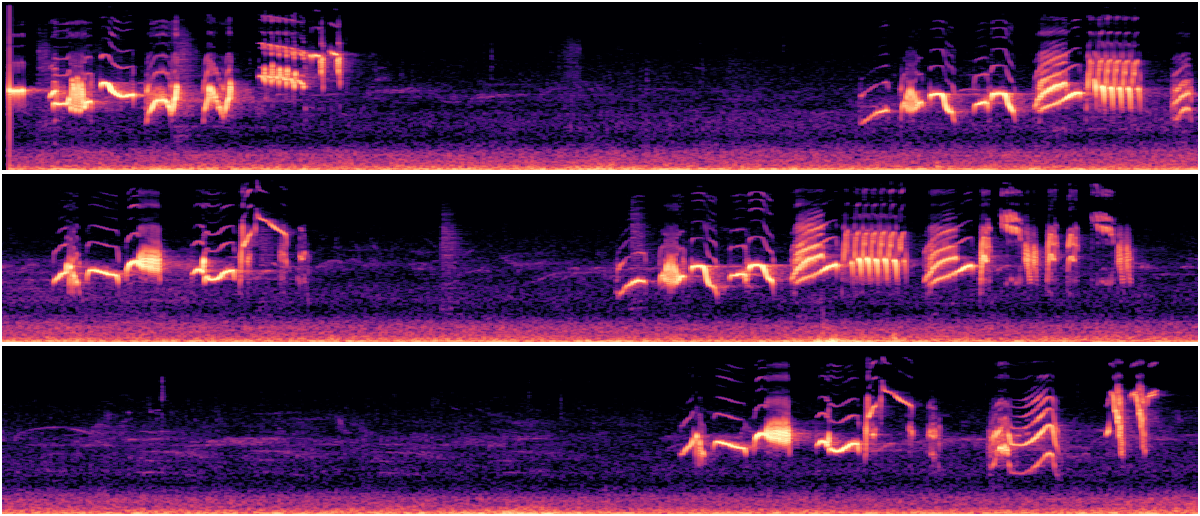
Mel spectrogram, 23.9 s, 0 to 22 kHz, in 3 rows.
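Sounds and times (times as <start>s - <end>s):
common blackbird song: 0.0s - 4.8s, 5.6s - 23.9s.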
